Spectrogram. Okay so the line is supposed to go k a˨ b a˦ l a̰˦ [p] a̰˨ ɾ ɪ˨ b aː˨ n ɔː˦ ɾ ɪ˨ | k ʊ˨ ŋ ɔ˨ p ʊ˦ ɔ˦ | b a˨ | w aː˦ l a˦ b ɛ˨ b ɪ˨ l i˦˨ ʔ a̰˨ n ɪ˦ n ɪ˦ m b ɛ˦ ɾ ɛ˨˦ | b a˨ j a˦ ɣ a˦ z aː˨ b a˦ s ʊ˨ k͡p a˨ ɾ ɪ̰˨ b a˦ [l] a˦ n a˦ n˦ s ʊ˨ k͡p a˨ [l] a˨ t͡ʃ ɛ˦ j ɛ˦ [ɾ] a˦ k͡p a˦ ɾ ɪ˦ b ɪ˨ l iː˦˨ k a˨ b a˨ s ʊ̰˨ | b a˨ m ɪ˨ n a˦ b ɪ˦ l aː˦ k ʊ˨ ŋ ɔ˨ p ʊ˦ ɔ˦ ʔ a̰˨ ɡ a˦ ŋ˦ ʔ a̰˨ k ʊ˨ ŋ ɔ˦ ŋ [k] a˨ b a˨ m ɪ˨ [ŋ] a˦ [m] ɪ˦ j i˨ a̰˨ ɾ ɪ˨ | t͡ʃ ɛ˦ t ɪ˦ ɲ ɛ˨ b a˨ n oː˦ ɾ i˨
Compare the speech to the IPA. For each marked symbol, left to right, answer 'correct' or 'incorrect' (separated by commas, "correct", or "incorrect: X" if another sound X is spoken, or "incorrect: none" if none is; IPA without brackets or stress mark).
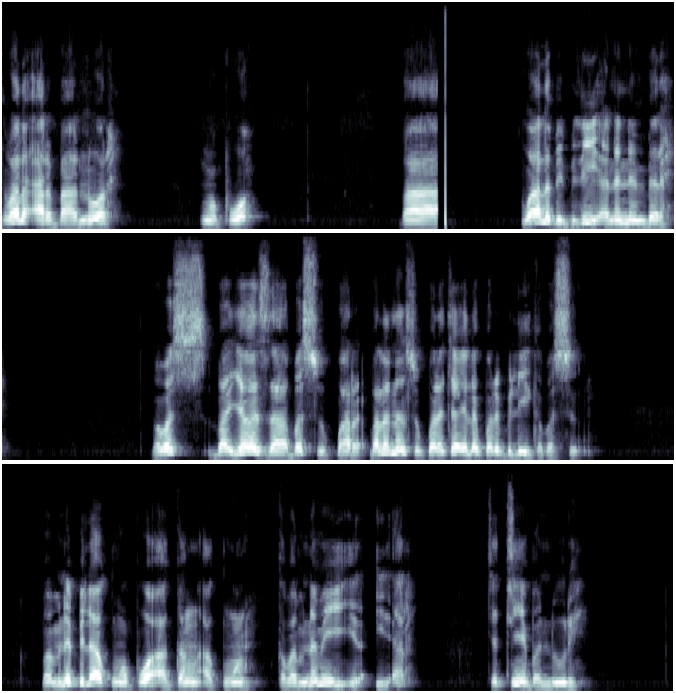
incorrect: ʔ, correct, incorrect: ɾ, incorrect: l, correct, incorrect: n, correct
